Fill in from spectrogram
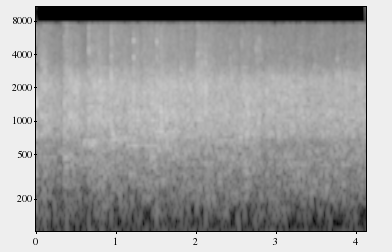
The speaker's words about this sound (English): clap your hands for him.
